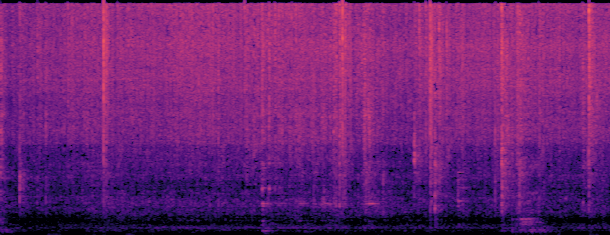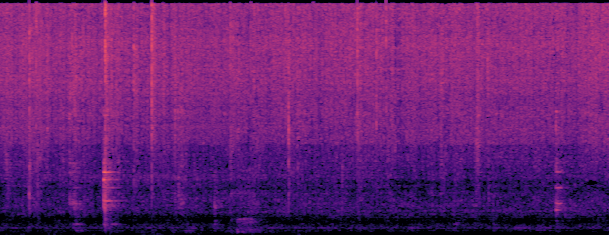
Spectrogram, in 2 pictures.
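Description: Idli batter snacks frying in hot oil in a pan, a steady fine sizzle with occasional soft stirring and utensil taps, fairly quiet and continuous with no talking.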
